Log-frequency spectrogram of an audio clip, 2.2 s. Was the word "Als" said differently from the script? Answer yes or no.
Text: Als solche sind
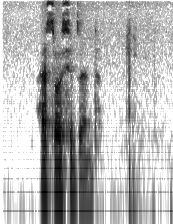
no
